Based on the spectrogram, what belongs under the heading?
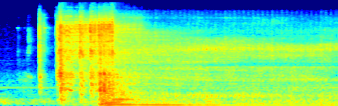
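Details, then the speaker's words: Engine at normal (MBT) ignition timing, before timing is retarded in a timing-sweep demonstration: short crank, quick catch with a brief rev, then a smooth, even idle. Healthy start and idle. "This would be our normal timing."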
